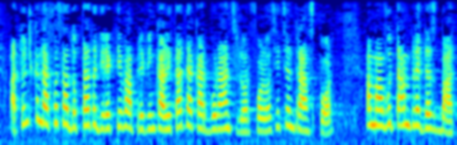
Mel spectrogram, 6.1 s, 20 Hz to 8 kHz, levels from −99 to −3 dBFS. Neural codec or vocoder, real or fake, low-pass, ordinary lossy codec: none; real; none; none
